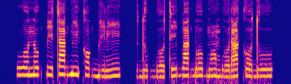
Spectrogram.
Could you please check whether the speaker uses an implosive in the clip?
no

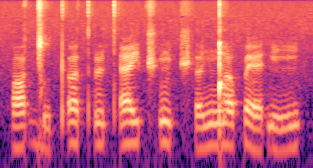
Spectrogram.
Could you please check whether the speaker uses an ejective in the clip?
yes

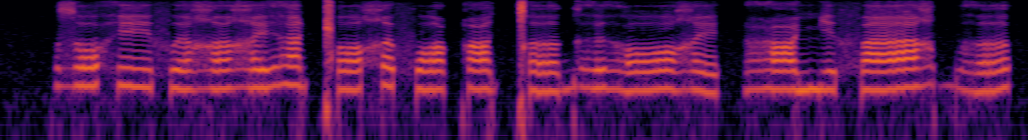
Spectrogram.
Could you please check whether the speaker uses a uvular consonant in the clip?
yes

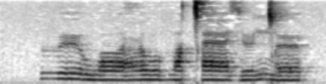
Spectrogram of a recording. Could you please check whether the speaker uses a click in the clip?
yes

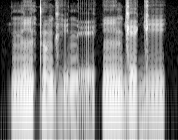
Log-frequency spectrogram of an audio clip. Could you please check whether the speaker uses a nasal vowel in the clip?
yes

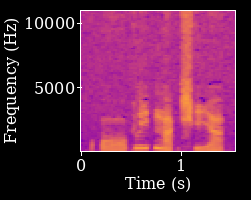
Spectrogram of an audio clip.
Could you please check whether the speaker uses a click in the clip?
no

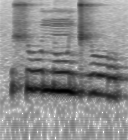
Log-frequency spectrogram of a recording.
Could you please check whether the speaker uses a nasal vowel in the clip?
yes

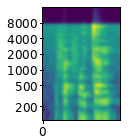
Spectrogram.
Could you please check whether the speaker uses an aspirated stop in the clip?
no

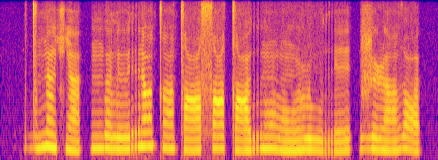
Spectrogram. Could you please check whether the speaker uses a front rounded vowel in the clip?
yes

